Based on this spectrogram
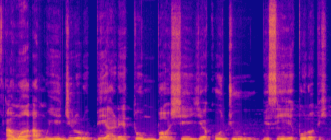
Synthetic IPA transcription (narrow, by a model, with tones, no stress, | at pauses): a˨w̃ɔ̃˧a˧mõ˨je˨˦d͡ʒi˦ɾo˦˨ɾo˨bi˨˦a˦˨ɾɛ˧to˦m̩˦bɔ˦˨ʃe˧jɛ˧ko˦d͡ʒu˦˨ɡ͡be˨si˨˦e˨k͡po˦ɾɔ˧bi˨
